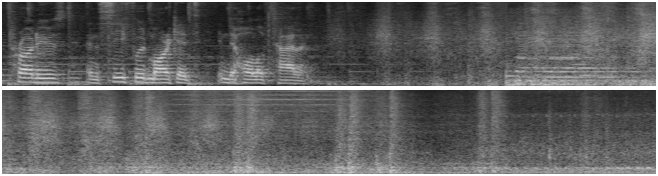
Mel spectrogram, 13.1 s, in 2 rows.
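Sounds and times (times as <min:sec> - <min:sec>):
train wheels clacking on rails: 0:03.3 - 0:13.0
high wheel squeal: 0:03.4 - 0:10.6.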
